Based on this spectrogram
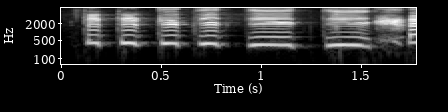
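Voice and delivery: loud, slow ti-ti-ti sound effect; mock drumroll sound; vocal tension beat. Real, not acted. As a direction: tap out suspense with your voice. Imitated sound while jumping.

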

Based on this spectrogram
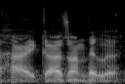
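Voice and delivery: low, soft, understated delivery; low end of range. Shown as a demonstration. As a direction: say it small and deep, deadpan demo. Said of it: "this is my range as an actor".

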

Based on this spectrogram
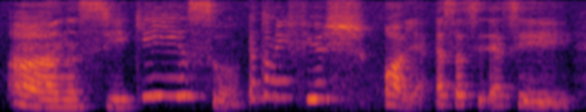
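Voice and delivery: put-on soft, slow Rio accent; gentle carioca. Friend confides about her own scar, gentle carioca accent. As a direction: imitate a soothing, lilting carioca manner. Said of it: "ela com aquele jeitinho que eu tenho morro de inveja".

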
